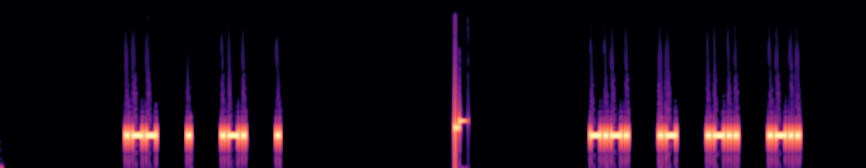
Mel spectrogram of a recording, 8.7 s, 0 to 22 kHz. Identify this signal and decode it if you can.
Morse code, heard as a keyed tone, about 36 wpm, spaced as for 20 wpm, 700 Hz. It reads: WERE CALL
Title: 3x Character Spacing - Top 100 Words - 35wpm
